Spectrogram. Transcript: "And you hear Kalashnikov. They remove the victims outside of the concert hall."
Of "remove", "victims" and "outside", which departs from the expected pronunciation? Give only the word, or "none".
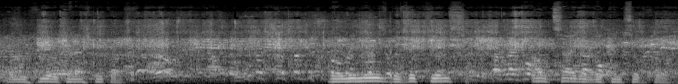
none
